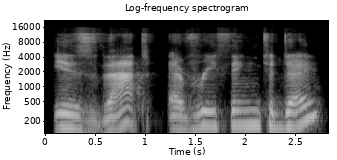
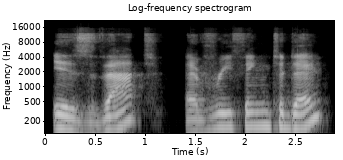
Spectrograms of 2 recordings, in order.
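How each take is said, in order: Both takes have the same delivery.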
